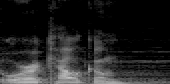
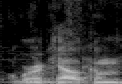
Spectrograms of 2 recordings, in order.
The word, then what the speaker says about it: orichalcum: is next to impossible is that how you say it orichalcum I always thought it was a lickle 'm but a rare metal that's orichalcum and ancient ruins it's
